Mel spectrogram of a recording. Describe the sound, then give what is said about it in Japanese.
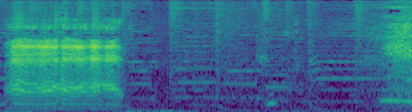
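A man's voice imitates a goat's bleat: one loud, wavering, nasal bleat with a quavering tremble. A quiet gap follows, then the start of a second bleat at the very end. “全部おっちゃんだからおっちゃん最後にヤギの真似してね。”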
